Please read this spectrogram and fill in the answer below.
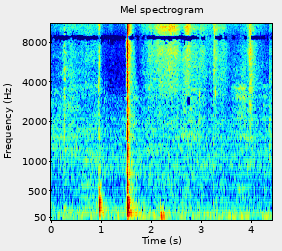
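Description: A light knock, then a sharp plastic click about a second and a half in, the loudest sound, then a dull low thump: the Fiat Panda's fuel filler flap being pushed shut against the car's body.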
